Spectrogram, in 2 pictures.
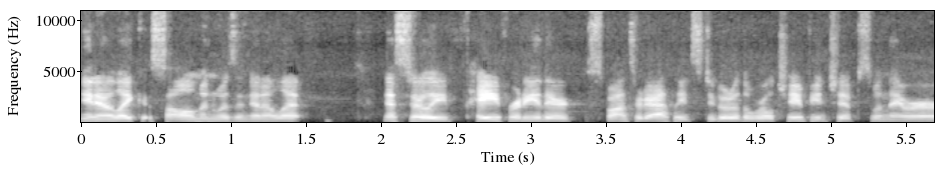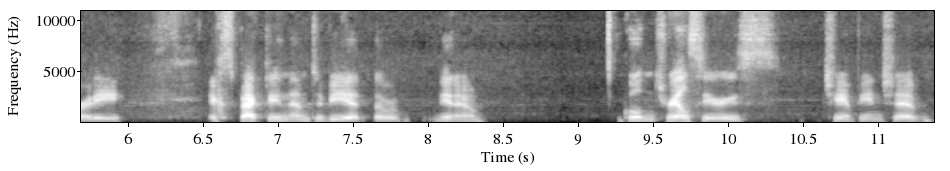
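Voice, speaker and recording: A woman's fairly low, monotone voice with flat intonation, a very fast pace broken by long, frequent pauses, and a quiet background. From US East Coast. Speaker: ultrarunner and race director; podcast guest. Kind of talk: casual interview chat. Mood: friendly, smiling. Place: home room. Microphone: earbuds.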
